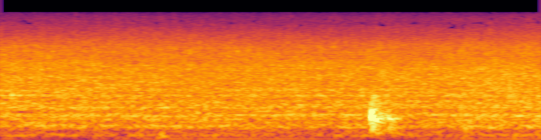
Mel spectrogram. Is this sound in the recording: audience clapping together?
no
